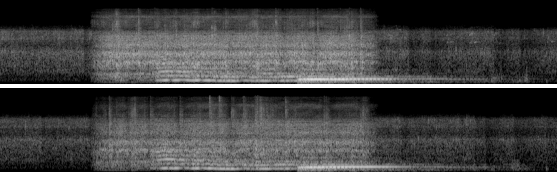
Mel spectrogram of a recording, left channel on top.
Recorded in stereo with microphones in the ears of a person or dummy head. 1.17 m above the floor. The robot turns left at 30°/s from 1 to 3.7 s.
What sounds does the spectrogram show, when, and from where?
1.5 s a woman speaking: 60° right, 2 m; by 2.9 s 100° right, 2 m
3.0 s dishes clattering: 10° left (ahead or behind), 2.5 m; by 3.7 s 30° left (ahead or behind), 2.5 m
